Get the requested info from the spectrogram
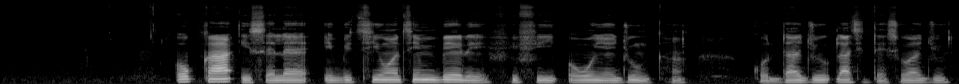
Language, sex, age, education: Yoruba, male, 30-45, tertiary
